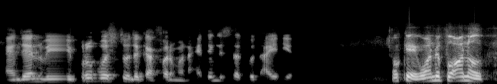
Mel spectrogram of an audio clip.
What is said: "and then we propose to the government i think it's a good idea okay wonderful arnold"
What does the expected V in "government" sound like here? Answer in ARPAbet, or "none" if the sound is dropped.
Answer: F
